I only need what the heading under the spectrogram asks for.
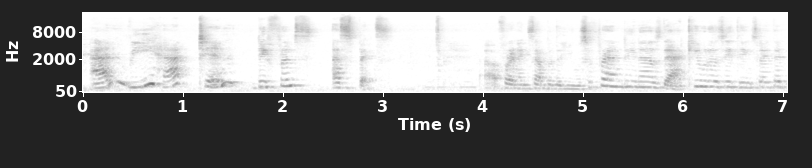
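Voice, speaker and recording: Her voice is a little high and a little mellow: a Sri Lankan woman, native Sinhala speaker with a Sri Lankan accent, giving an academic conference presentation. She explains her points one step at a time, often adding "right?" to check. The recording, made from far off in an echoey hotel conference room, has a little hiss or hum.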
